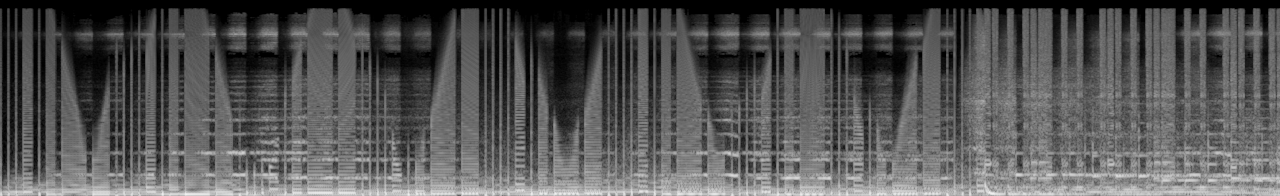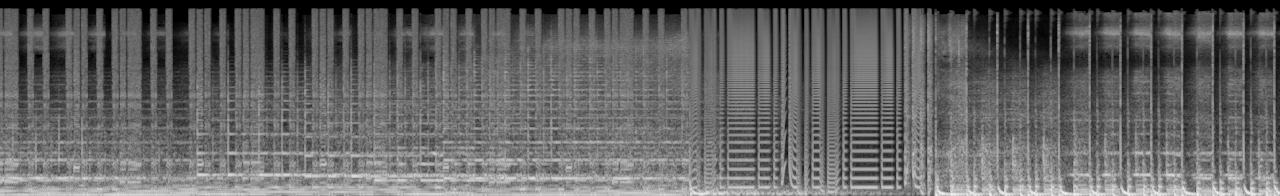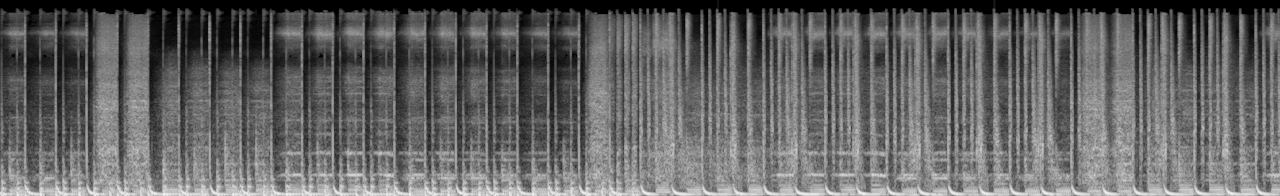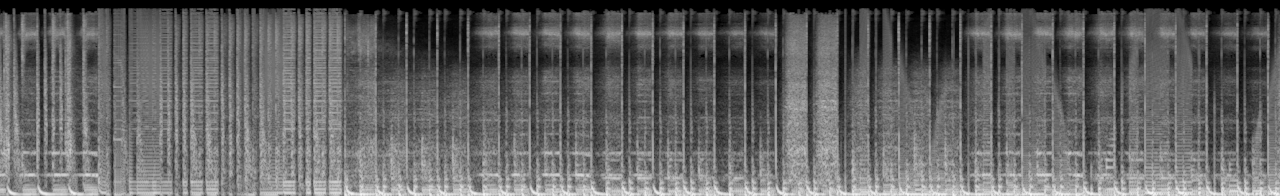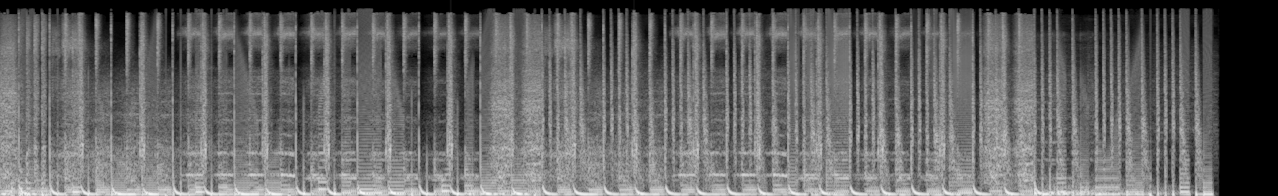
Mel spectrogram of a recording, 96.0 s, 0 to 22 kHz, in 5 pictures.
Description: Gravity Drives is a powerful cinematic Sci-Fi bass sequence preset pack for Reveal Sound Spire, engineered to deliver dynamic rhythmic energy, futuristic motion, and deep sci-fi character.
From evolving low-end sequences and rhythmic sci-fi pulses to cinematic tonal patterns and deep dynamic grooves, Gravity Drives gives you versatile sounds that bring movement and power to your productions.
Gravity Drives delivers futuristic bass motion and sequence energy with cinematic depth — perfect for adding rhythmic power and sci-fi attitude to your tracks.
Reveal Sound Spire synthesizer Version 1.5.11 or higher
• * The video and audio demos contain presets played from Gravity Drives sound bank, every single sound is created from scratch with Spire.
